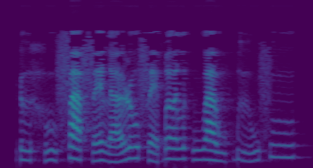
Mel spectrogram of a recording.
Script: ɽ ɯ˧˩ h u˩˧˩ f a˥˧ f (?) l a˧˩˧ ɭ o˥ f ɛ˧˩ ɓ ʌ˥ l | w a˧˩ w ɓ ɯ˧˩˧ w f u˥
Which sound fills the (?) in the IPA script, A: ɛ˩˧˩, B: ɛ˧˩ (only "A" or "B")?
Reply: A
